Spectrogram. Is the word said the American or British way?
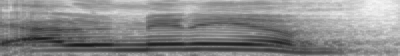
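British. It is said the British way, with an extra sound.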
